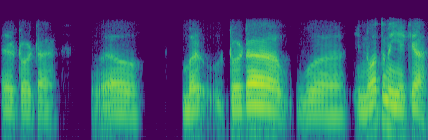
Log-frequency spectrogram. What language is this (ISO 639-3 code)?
urd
